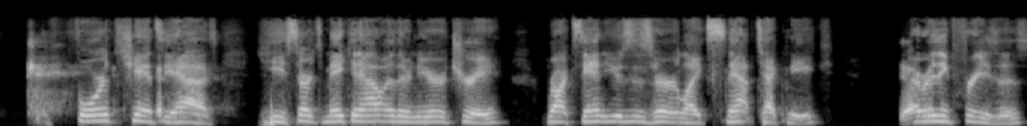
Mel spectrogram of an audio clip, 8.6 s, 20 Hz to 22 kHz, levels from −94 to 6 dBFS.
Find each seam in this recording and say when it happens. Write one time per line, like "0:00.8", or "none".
none

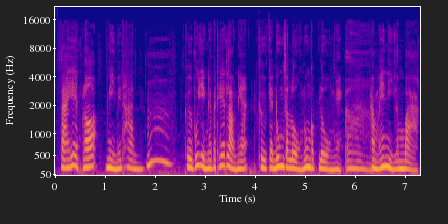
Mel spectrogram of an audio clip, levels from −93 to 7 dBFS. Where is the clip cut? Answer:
0:00.9
0:02.5
0:04.0

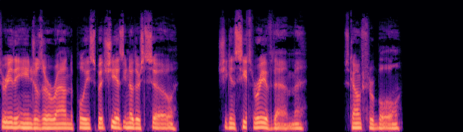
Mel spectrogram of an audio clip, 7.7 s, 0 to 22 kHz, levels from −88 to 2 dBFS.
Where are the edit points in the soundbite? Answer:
0:01.6
0:02.0
0:02.4
0:03.2
0:04.1
0:05.8

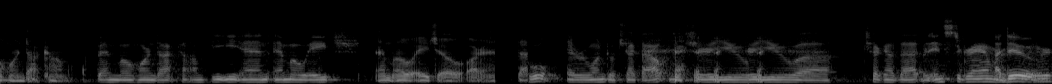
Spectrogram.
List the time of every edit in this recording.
0:03.7
0:05.3
0:05.6
0:06.4
0:07.5
0:09.2

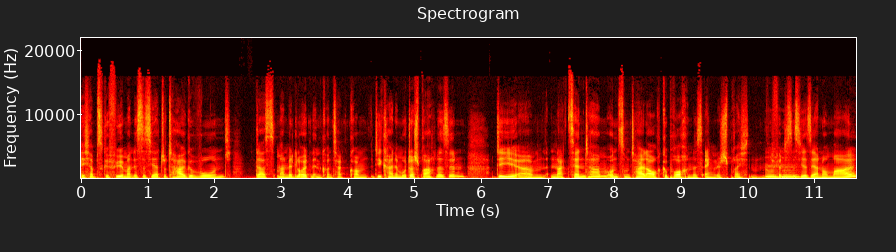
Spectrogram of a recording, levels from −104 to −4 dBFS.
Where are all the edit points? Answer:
none

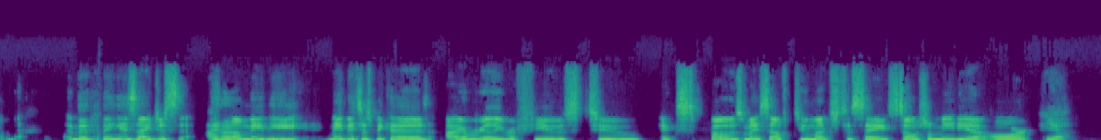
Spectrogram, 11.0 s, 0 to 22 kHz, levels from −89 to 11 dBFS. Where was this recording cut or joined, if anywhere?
0:02.0
0:04.4

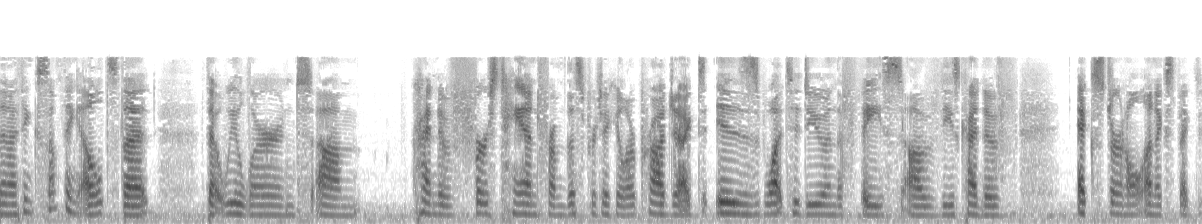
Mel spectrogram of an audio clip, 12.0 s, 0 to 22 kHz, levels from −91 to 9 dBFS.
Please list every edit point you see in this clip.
none

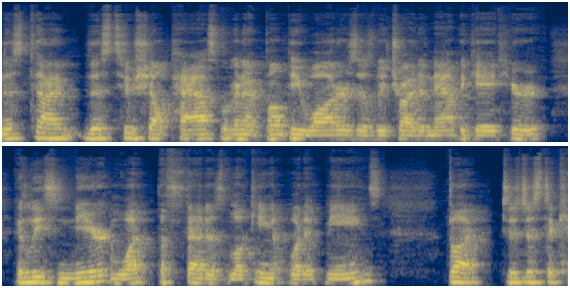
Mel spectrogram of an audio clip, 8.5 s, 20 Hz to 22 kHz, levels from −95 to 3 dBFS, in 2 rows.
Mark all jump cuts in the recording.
0:05.1
0:06.3

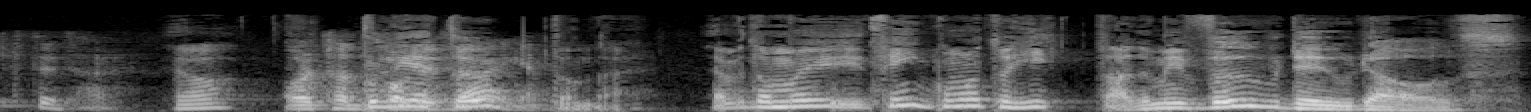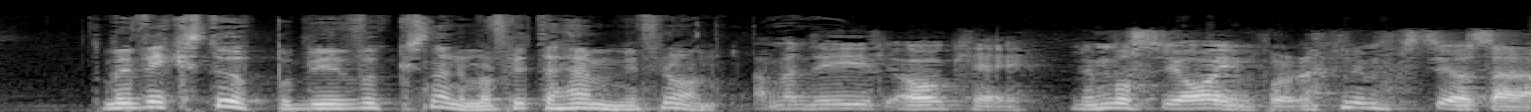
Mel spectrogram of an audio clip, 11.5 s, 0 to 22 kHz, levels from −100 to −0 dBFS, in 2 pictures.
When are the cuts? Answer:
0:01.4
0:03.3
0:09.0

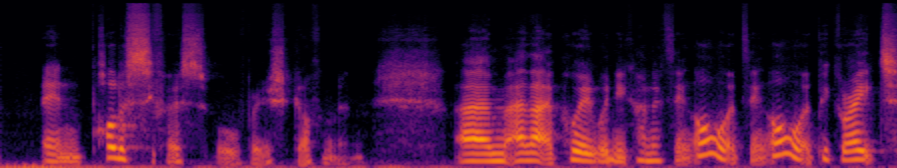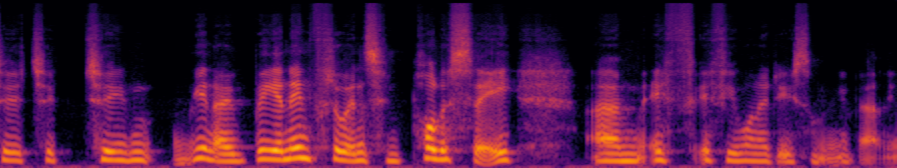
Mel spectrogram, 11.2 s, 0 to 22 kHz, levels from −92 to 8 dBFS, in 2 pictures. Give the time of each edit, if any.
0:01.0
0:01.5
0:04.6

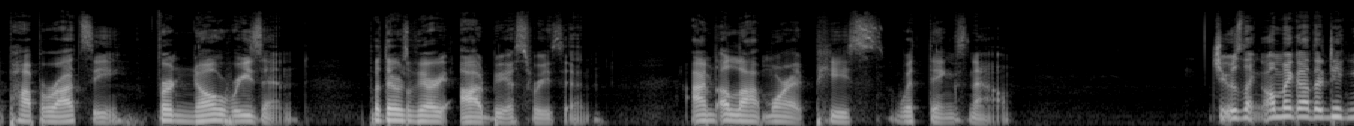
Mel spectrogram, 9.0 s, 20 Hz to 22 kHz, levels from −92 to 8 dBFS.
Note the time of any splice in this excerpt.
0:02.7
0:04.8

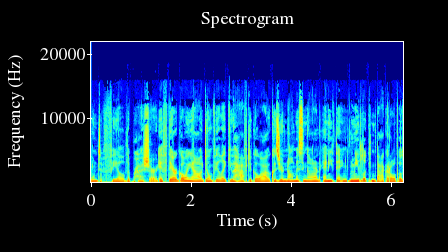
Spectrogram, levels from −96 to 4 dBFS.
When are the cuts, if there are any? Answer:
none

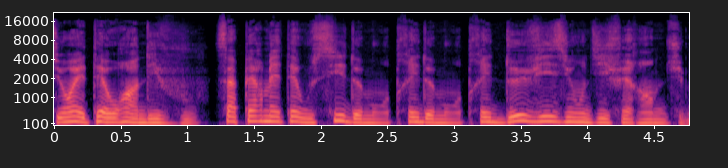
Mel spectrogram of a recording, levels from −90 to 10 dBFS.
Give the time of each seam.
0:01.2
0:02.8

